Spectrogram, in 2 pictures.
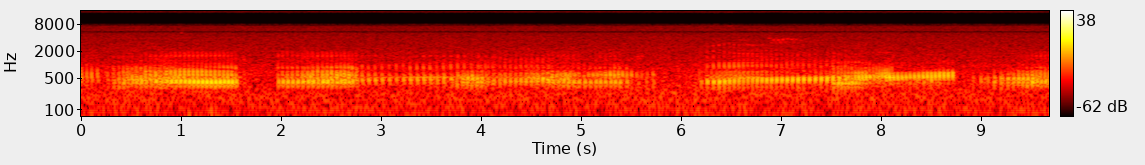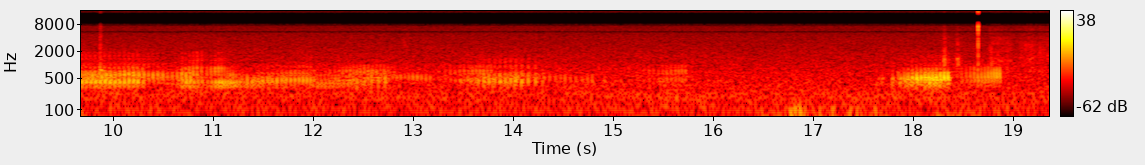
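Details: Irish frogs spawning in a flooded cattle grid in Cork, giving a steady chorus of low rattling purrs, long overlapping bursts early on, thinning to shorter scattered croaks and a faint click near the end.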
